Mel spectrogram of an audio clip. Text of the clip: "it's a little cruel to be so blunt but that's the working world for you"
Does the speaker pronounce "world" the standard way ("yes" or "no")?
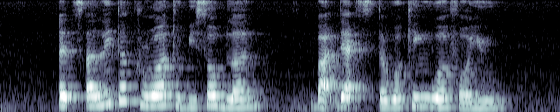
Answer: no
